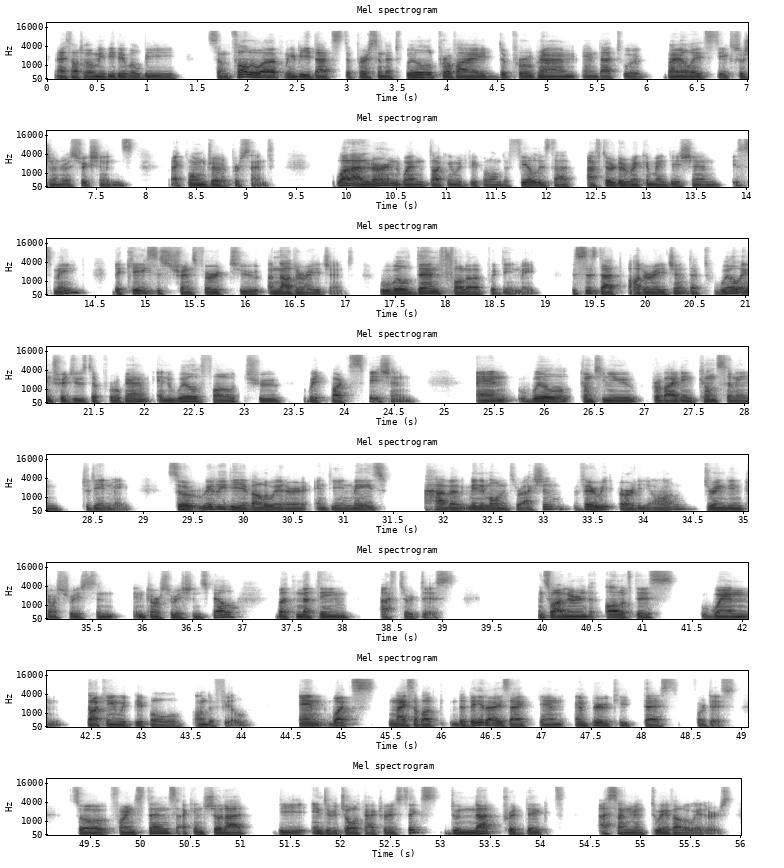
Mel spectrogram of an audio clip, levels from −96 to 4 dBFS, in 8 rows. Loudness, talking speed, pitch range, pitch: -19 LUFS, 160 wpm, 95-110 Hz, 100 Hz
